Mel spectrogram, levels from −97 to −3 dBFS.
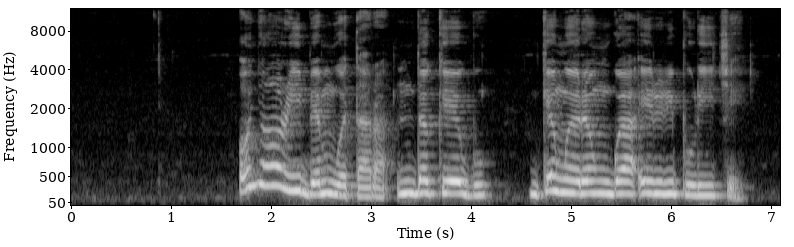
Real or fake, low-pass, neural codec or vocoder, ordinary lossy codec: real; none; none; none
